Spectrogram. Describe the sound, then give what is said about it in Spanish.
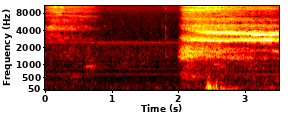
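Deep breathing during a guided relaxation exercise: a faint stretch of near silence, then a strong, breathy rush of air that swells in about halfway through and carries on, loud and steady, to the end. “Inhalo y exhalo y suelto. Inhalo y exhalo y suelto.”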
